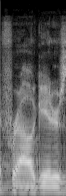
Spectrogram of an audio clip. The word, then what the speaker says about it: Feraligatr: Feraligatr's the goat. Feraligatr. I I never figured out how to pronounce it cuz it's like they cut out the R on the end.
